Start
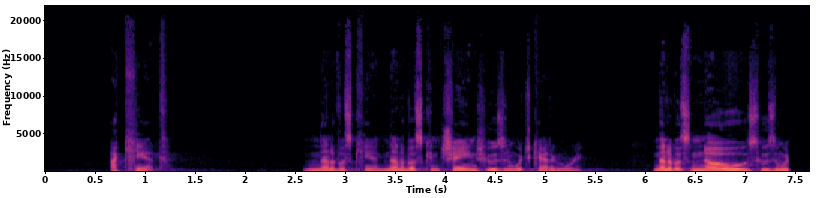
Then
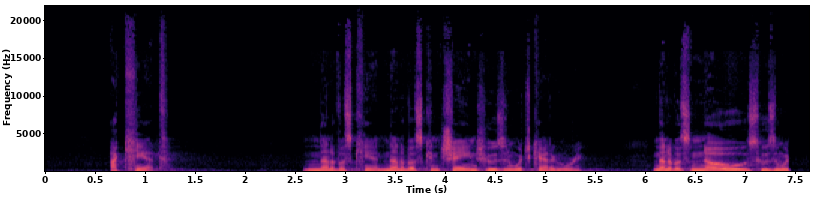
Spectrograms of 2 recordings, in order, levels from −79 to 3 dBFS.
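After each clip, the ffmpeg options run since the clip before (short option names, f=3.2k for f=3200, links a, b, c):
-af "acompressor=threshold=-29dB:ratio=2,volume=3.5dB"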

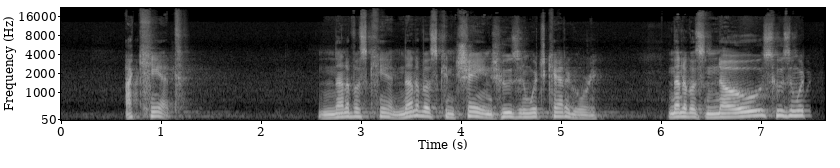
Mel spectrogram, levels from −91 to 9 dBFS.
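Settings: -af "aecho=1:1:72:0.112,volume=8.5dB"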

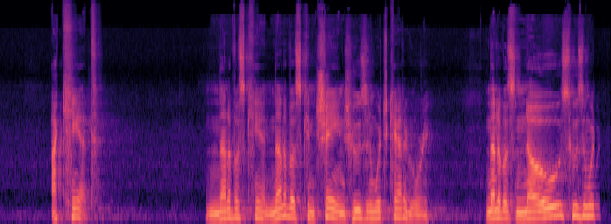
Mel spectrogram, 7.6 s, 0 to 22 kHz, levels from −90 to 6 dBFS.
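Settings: -af anull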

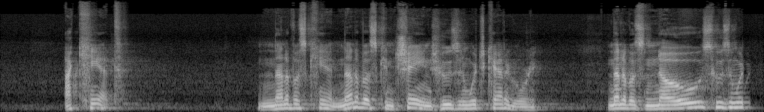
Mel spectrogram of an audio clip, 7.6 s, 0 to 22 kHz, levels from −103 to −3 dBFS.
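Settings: -af "bandreject=f=50:t=h:w=6,bandreject=f=100:t=h:w=6,bandreject=f=150:t=h:w=6,volume=-7.5dB"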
